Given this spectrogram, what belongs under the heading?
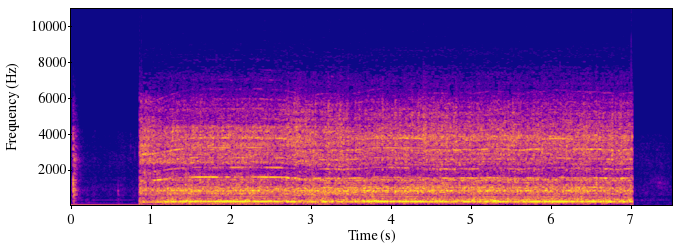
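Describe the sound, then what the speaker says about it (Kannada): A kitchen mixer grinder whirs loudly and steadily for about six seconds while grinding tomatoes and onions for a green peas kurma, starting and stopping abruptly with no talk. "ಮಿಕ್ಸಿಯಲ್ಲಿ ಹಾಕಿ ಕಡಿತೇನೆ."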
